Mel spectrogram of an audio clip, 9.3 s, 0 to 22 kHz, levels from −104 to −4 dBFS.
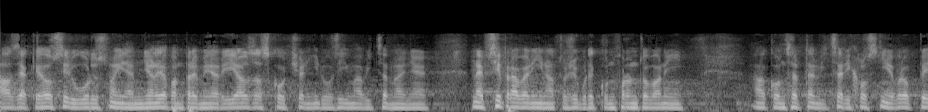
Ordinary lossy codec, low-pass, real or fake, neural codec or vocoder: AAC, 32 kbps; 7.2 kHz; real; none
